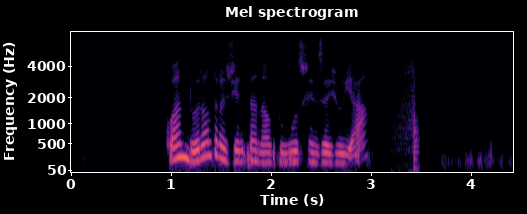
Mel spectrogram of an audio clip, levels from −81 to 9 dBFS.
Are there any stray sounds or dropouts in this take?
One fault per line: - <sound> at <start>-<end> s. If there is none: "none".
- thud at 3.2-3.5 s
